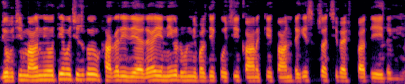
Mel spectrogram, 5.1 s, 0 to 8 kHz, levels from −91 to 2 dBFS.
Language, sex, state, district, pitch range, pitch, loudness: Hindi, male, Uttar Pradesh, Jyotiba Phule Nagar, 130-155 Hz, 140 Hz, -17 LUFS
